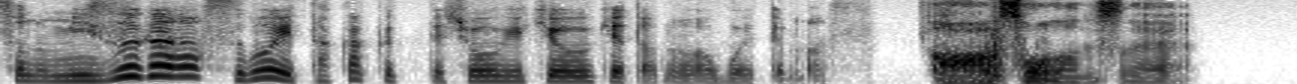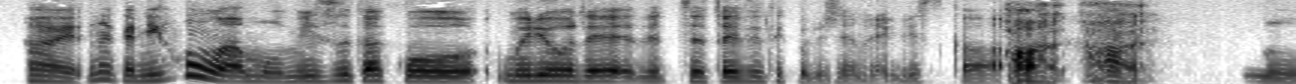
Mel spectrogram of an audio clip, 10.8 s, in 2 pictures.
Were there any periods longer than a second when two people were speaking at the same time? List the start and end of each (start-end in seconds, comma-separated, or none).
none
